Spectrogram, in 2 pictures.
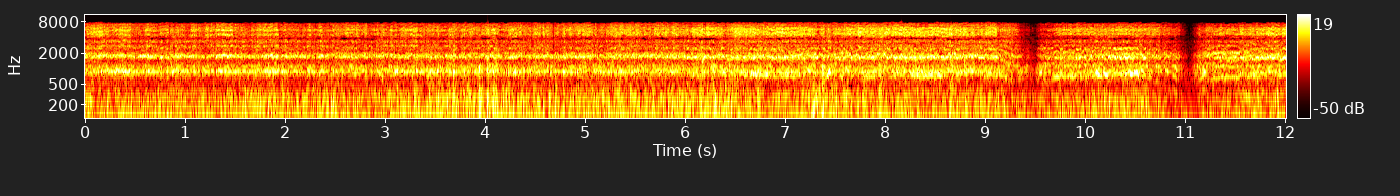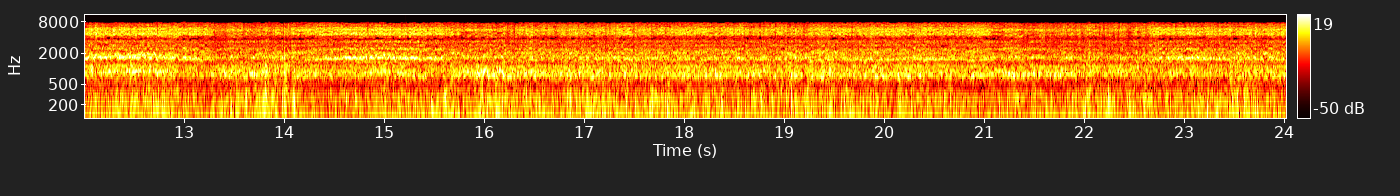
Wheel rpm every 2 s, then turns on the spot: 230, 230, 230, 220, 180, 130, 190, 190, 200, 190, 200, 200.
none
